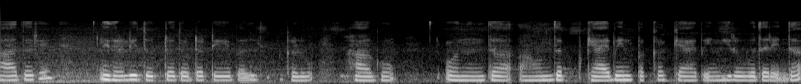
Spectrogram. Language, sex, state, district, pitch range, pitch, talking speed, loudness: Kannada, female, Karnataka, Dharwad, 190-205 Hz, 195 Hz, 95 wpm, -18 LUFS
